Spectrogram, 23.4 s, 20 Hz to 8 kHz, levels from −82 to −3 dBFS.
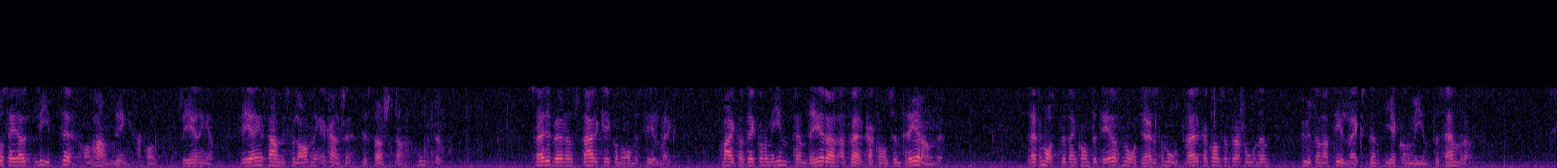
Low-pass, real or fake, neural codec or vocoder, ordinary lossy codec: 7.2 kHz; fake; vocoder, 22.05 kHz, 80 mel bands, WaveNeXt; AAC, 16 kbps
